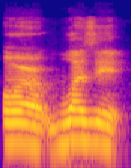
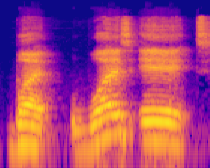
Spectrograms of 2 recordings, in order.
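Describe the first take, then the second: First: Was it slowly drawn out again, falling; drawn-out question. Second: Was it slowly drawn out, falling; drawn-out question. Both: Shown as a demonstration.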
